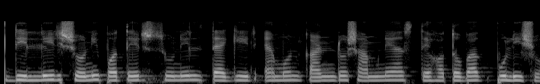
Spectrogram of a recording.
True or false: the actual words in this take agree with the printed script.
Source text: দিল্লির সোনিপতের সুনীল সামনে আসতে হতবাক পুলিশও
false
